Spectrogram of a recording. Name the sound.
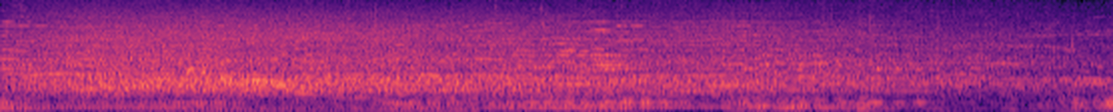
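audience shouting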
